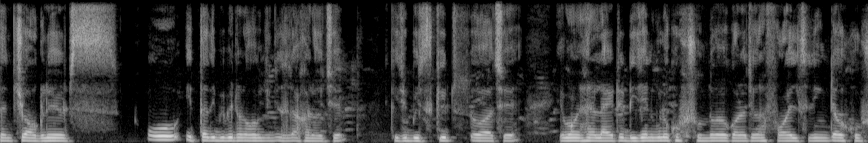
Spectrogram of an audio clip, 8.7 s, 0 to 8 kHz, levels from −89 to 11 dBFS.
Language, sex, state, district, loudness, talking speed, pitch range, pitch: Bengali, male, West Bengal, Purulia, -17 LUFS, 185 wpm, 155-165 Hz, 160 Hz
